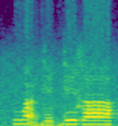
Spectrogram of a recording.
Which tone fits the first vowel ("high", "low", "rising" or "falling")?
falling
